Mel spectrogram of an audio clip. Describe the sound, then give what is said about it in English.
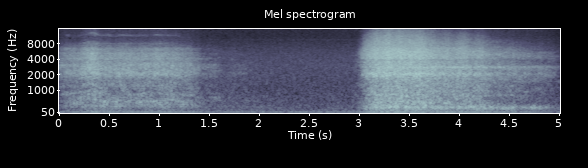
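A slow breath cycle during a breathing practice, a soft airy inhale through the nose, a pause, then a fuller, louder exhale through the mouth, with no talking. “And begin breathing in your nose and out your mouth.”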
